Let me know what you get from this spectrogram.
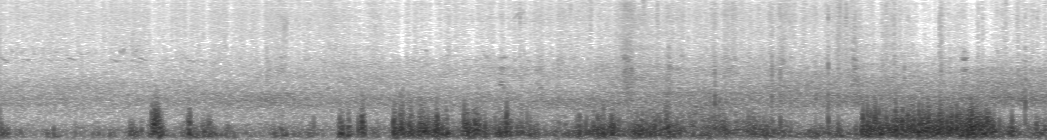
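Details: Dutch Warmblood horse stepping steadily, dense deep hoof thumps about four per second, growing louder and heavier toward the end, over a soft background rumble.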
